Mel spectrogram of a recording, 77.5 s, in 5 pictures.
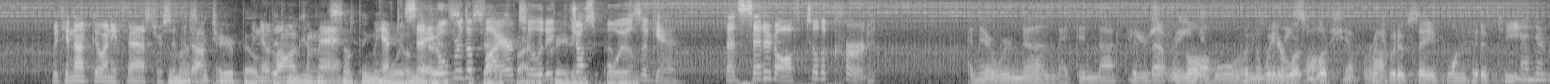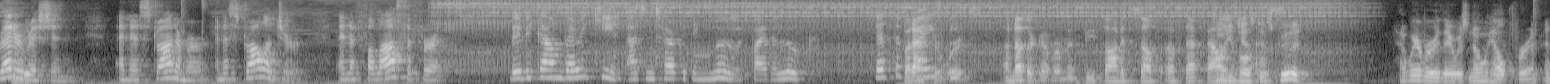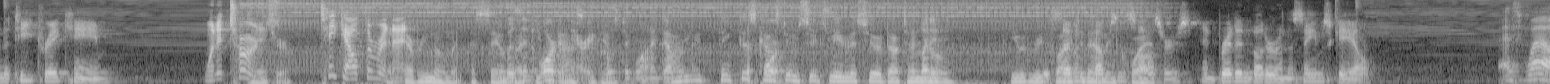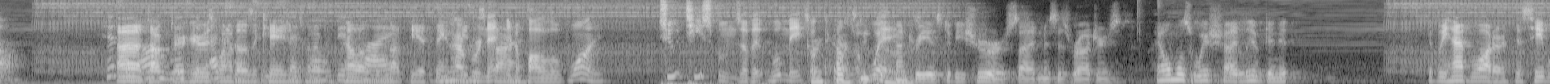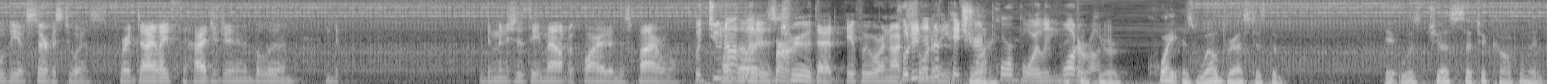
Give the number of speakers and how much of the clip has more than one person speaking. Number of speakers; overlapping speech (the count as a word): eight, about 35%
